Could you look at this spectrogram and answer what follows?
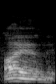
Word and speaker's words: ayin: is very similar to the pronunciation of aleph, but a little different. Those of you that know some of the African dialects will notice a certain similarity. Ayin is ayin, and aleph is aleph.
